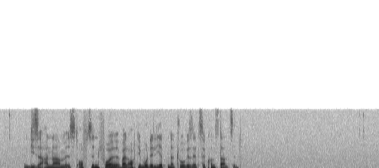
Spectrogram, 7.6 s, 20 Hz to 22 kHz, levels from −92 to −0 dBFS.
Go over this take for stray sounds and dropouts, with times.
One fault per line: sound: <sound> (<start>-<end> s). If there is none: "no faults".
no faults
